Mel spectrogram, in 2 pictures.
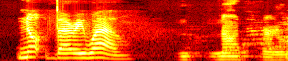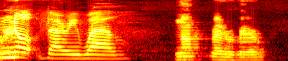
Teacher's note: in this sentence the stress is on not and well not very well and remember the falling pitch not very well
